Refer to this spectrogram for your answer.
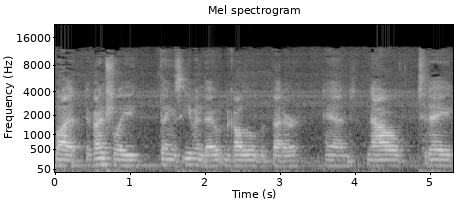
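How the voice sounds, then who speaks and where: A man with a Canadian accent talks at a moderate pace in monotone, flat intonation, with audible room echo and noticeable background noise. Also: medium pitch for a man. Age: 20s. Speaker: young cancer patient. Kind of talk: testimony.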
